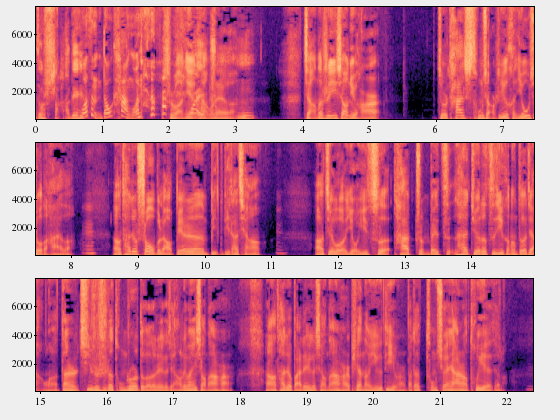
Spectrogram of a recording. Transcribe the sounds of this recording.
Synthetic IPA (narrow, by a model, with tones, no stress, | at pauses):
t̪o˥˩ʂa˧˥t̪i˥˩wɔ˧˦˥t͡sə˨˩nmə˦t̪o˥ʊkʰa˥˧nkwɔ˥˩nə˩ʂɻ̩˥˩bɐ˩n˧i˧˥jɛ˨˩kʰa˥˧ŋkwɔ˧ne˥˩ɪɡə̰˩ | t͡ɕjɑ˨˩ŋd̪ə˦ʂ̬ɻ̩˥˩i˥˩ɕjɑ˧˥ʊny˨˩xə˞˧˥ | t͡ɕjo˥˧ʊʂɻ̩˥˩t̪ʰa˥t͡sʰʊ˧˥ŋɕ̬jɑ˨˩ʊʂɻ̩˥˩i˧˥ɡə˧xə˨˩njo˥ʊɕjo˥˩ʊd̪ə˩xa̰˧˥ɪd͡zɹ̩ə̰˧ɻa˧˥nxt̪ʰa˥t͡ɕjo˥˧ʊʂo˥˧ʊp̬u˥˩ljɑ̰˨˩ʊpjɛ˧˥ɻə˧˥npi˨˩pi˨˩t̪ʰa˥t͡ɕʰjɑ˧˥ŋ | ɻa˧˥nxo˧˩t͡ɕjɛ˧˥kwɔ˧˥jo̰˨˩ʊi˧˥t͡sʰɹ̩˥˩t̪ʰa˥ʈ͡ʂwə̰˨˩npe˥˧ɪt͡sɹ̩˥˩t̪ʰa˥t͡ɕɥɛ˧˥d̪ə˧t͡sɹ̩˥˩t͡ɕi˧˥kʰɤ˨˩n˧˥ŋt̪ɤ˧˥t͡ɕjɑ̰˨˩ŋlə̰˦t̪a˥˧nʂɻ̩˥˩t͡ɕʰi˧˥ʂ̬ɻ̩˧˥ʂɻ̩˥˩t̪ʰa˥t̪ʰʊ˧˥ŋʈ͡ʂwɔ˥t̪ɤ̰˧˥d̪ə˧ʈ͡ʂɤ˥˩ɡə˩t͡ɕjɑ̰˨˩ŋli˥˧wa˥˧˥ɕjɑ˨˩ʊna˧˥xə̰˧˥ | ɻa˧˥nxʰa˥t͡ɕjo˥˩ʊpa̰˨˩ʈ͡ʂɤ˥˩ɡə˩ɕjɑ˨˩ʊna˧˥xə˞˧˥pʰjɛ˥˩nd̪ɑ˥˩i˧˥ɡə˧t̪i˥˩fɑ̰˨˩pa˨˩t̪ʰa˥t͡sʰʊ˧˥ŋɕɥɛ˧˥nja˧˥ʂɑ˥˧ŋt̪ʰwe˥jɛ˥˧˩ɕɛ̰˩lə̰˩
